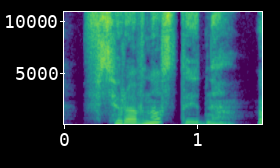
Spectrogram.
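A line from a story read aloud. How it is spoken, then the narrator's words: Sighing. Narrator (Russian): вздохнула она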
